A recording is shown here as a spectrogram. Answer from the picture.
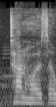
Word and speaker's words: Tannhauser: what's your name Tannhauser we'd pronounce it tan wasa with an armload German roots yes my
